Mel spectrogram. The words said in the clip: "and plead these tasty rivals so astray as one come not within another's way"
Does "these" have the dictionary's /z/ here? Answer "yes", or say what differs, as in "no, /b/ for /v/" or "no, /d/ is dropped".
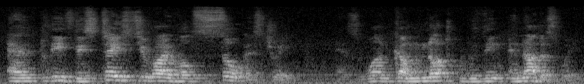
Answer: no, /s/ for /z/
